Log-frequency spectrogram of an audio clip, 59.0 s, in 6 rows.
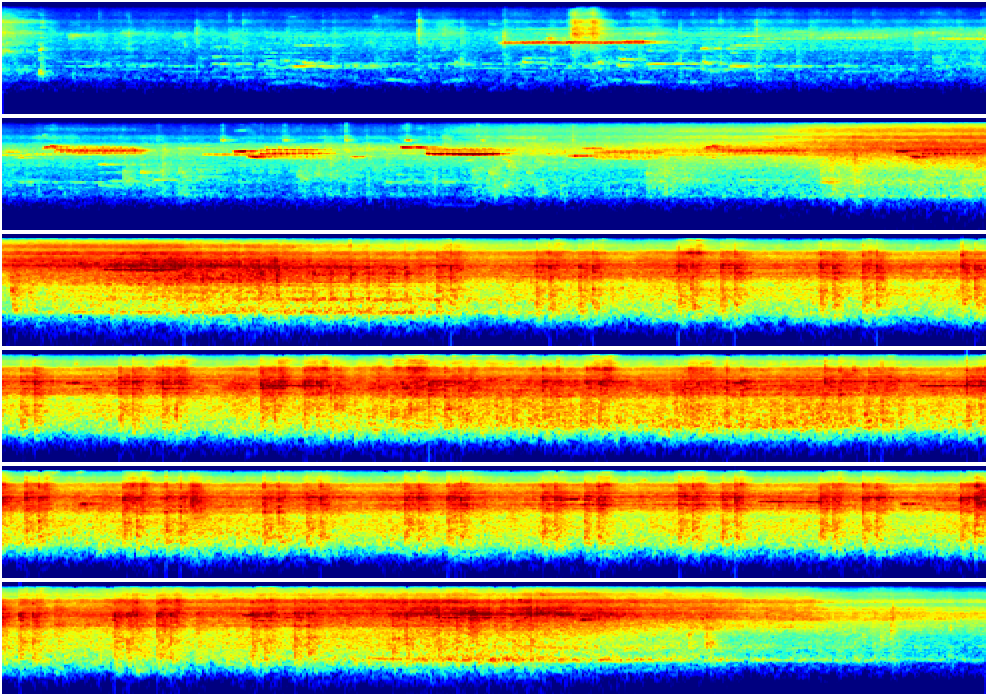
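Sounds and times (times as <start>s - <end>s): freight train passing: 0.0s - 59.0s
high wheel squeals: 16.9s - 24.4s
wheels clickety-clack over rail joints: 21.5s - 54.7s.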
